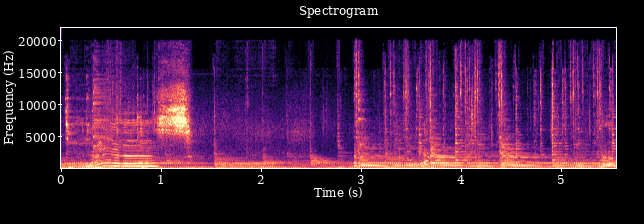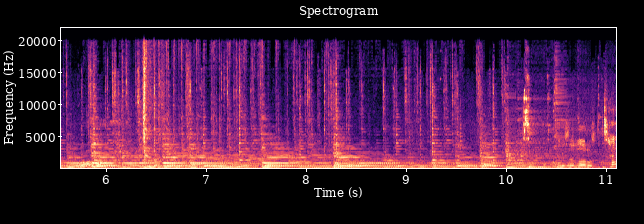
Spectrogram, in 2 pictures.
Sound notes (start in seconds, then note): 3.6 barks; 7.1 ethnic acoustic music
